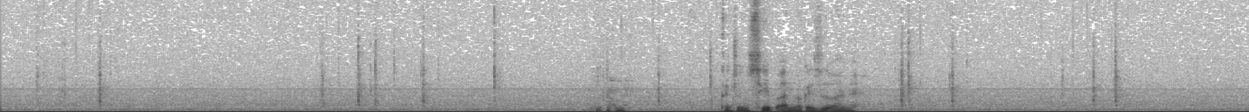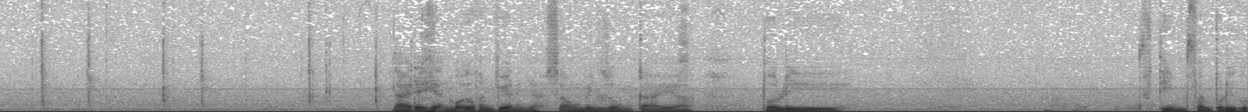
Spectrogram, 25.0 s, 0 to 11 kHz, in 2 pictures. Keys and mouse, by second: 0.4 alt+click, 0.8 ctrl+right click, 1.1-3.4 drag, 3.9 ctrl+click, 4.4 click, 5.0 space, 5.4 click, 5.5 space, 6.2 ctrl+right click, 8.3 click, 9.2 ctrl+shift+right click, 9.7 click, 10.7 ctrl+right click, 11.9 ctrl+shift+click, 15.9 ctrl+right click, 16.9 alt+click, 18.4 click, 24.2 click.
